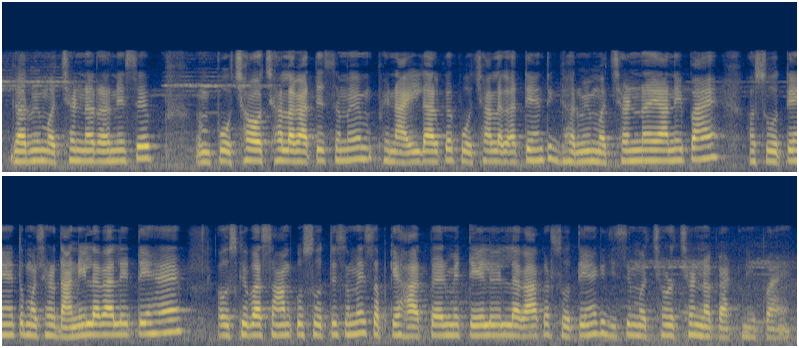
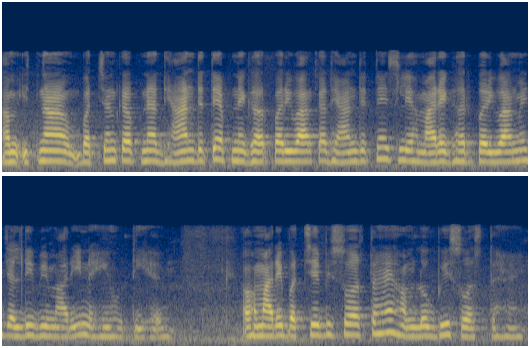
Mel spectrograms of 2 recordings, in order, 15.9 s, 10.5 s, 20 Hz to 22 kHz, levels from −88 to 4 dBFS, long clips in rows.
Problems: none marked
